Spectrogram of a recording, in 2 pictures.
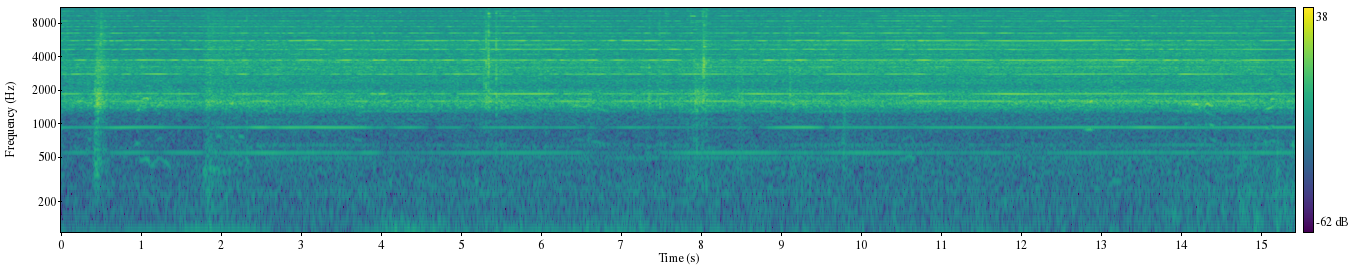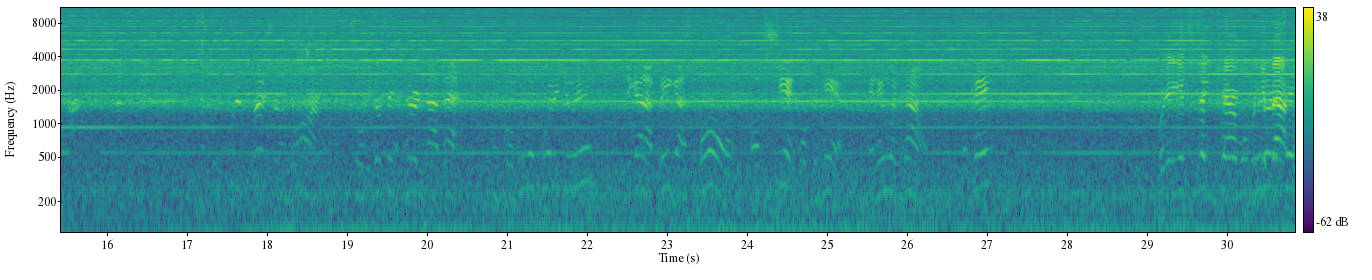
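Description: Four-engine turboprop drone of a C-130J in flight, heard from inside the cargo hold: a steady din with several constant tones that do not change, and a few light knocks.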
